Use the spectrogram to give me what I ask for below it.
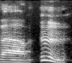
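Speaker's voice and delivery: ordinary talk, nothing marked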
